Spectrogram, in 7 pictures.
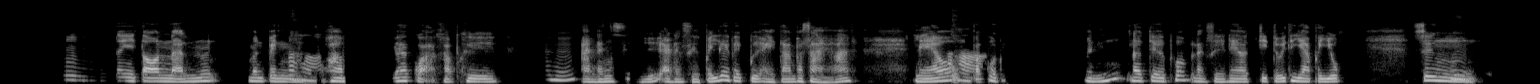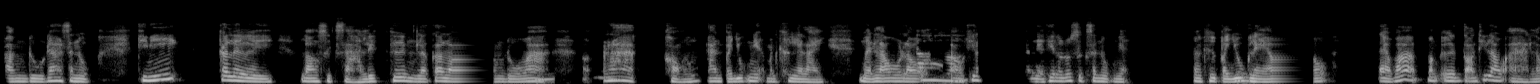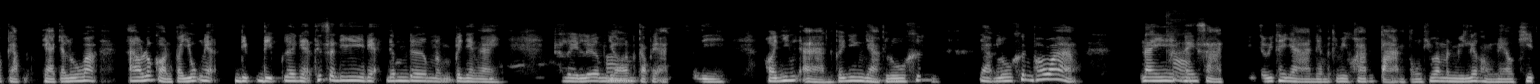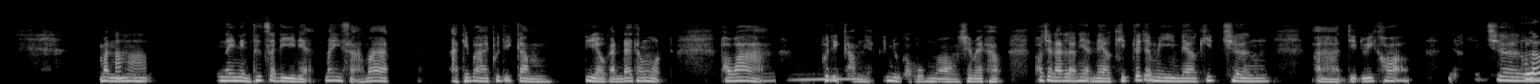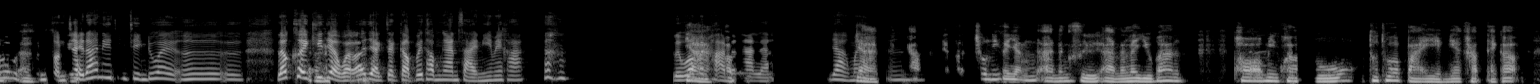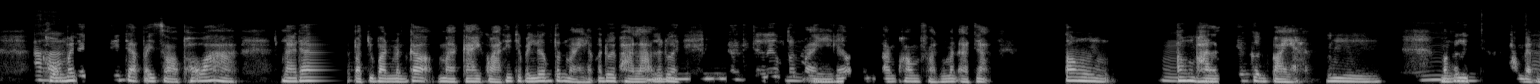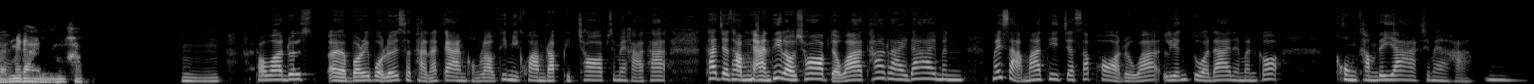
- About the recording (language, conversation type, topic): Thai, podcast, คุณควรเลือกทำงานที่ชอบหรือเลือกงานที่ได้เงินก่อนดีไหม?
- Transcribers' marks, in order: distorted speech; tapping; mechanical hum; other noise; unintelligible speech; unintelligible speech; chuckle; other background noise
